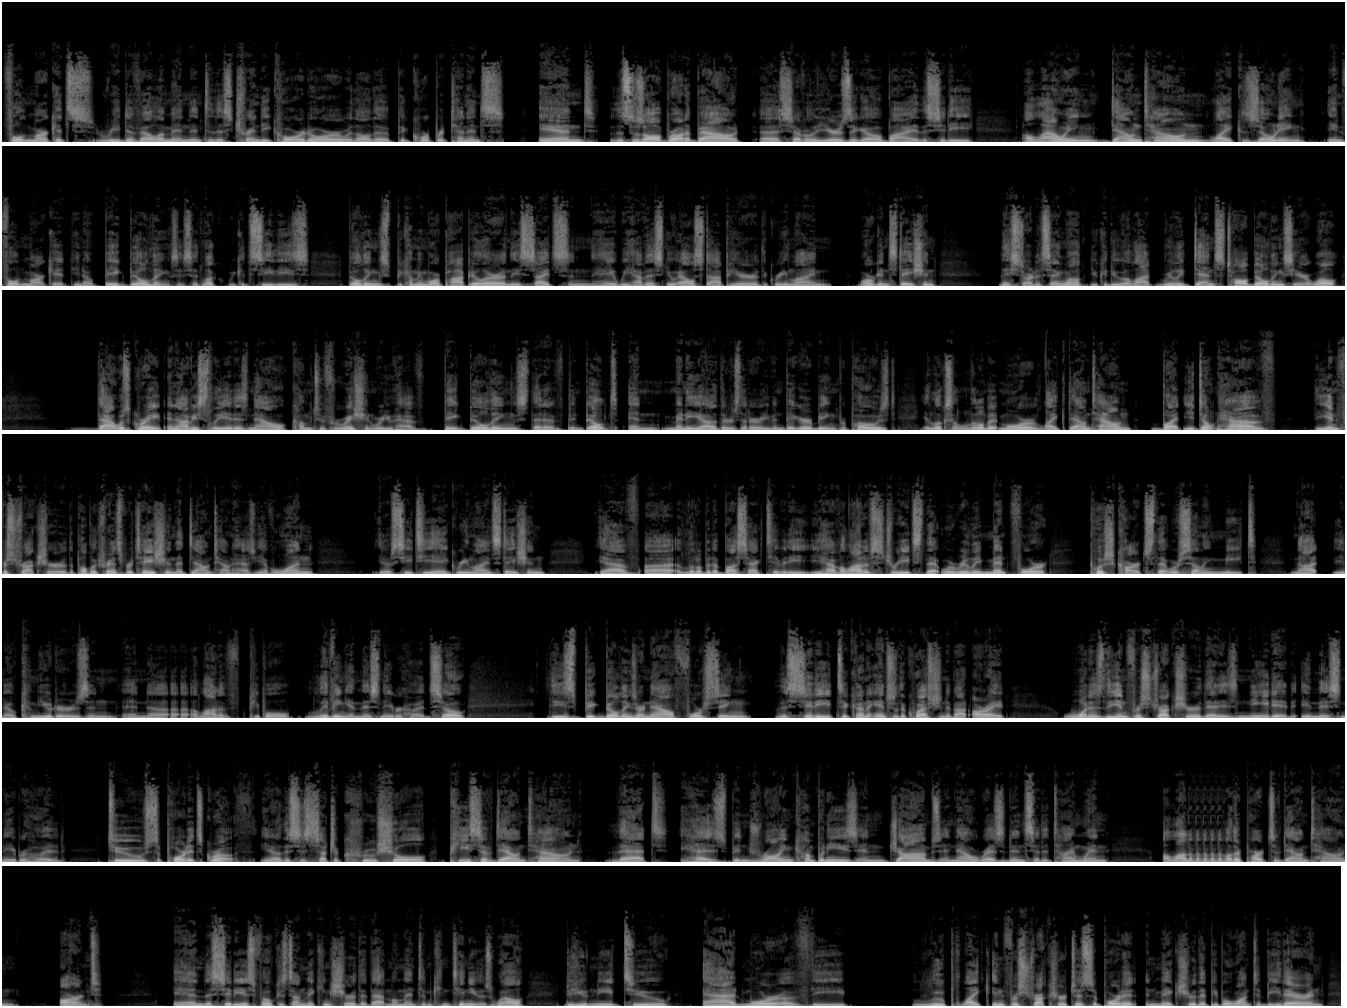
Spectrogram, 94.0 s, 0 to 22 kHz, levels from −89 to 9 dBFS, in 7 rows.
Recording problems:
audio stuttering; at 55 s and at 1:19

